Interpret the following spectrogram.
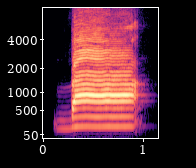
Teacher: দুই ঠোঁটের ভিজা অংশ থেকে বা, এক আলিফ টান হবে ওয়ানলি,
